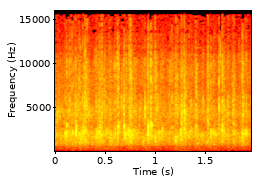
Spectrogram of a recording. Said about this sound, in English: And I'd like to give them a round of applause for all their labor of love.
